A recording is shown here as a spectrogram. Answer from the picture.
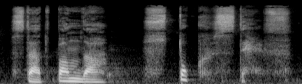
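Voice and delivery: slow, hushed whisper as Panda freezes; suspense whisper. A narrator's reading. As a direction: breathe the words out slowly, holding the tension.

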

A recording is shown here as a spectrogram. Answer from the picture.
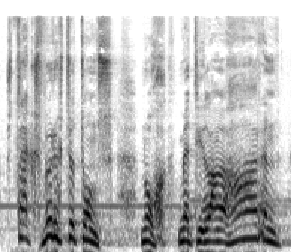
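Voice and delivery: high, agitated warning from the wife; panicked shrieking. A narrator's reading. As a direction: plead in alarm, pitch up high. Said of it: "de vrouw sprong gillend opzij". (hoge, paniekerige waarschuwing)

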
